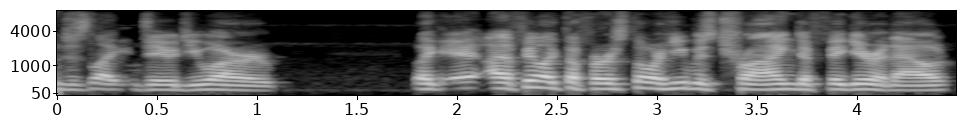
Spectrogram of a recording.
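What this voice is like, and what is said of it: Usual voice. Nothing is said of it.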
